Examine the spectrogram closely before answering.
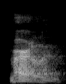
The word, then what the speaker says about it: Maryland: Marin on my mouth it's funny I said Merlin because that all my homies from from DC Merlin they said Noah bro you're saying it wrong meryland oh okay word like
